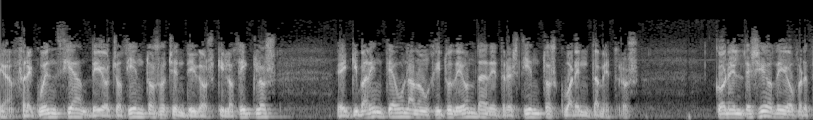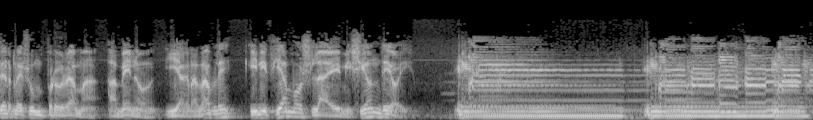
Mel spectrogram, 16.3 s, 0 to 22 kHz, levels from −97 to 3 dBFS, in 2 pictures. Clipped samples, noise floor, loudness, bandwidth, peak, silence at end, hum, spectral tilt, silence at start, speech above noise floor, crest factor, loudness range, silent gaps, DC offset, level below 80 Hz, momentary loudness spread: under 0.1%; -44 dBFS; -19 LUFS; 8.4 kHz; -4 dBFS; 0 s; none; -6 dB/octave; 0 s; 25 dB; 16 dB; 2 LU; none; under 0.1%; -64 dBFS; 6 LU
